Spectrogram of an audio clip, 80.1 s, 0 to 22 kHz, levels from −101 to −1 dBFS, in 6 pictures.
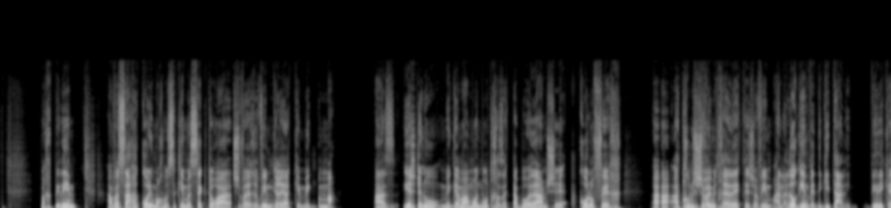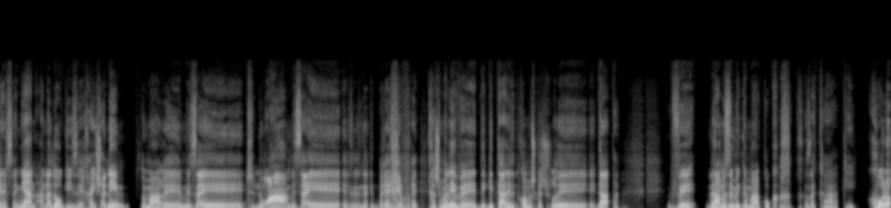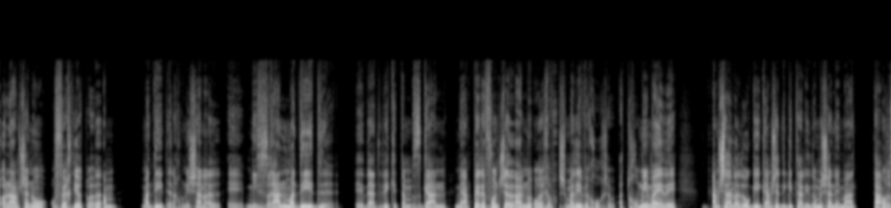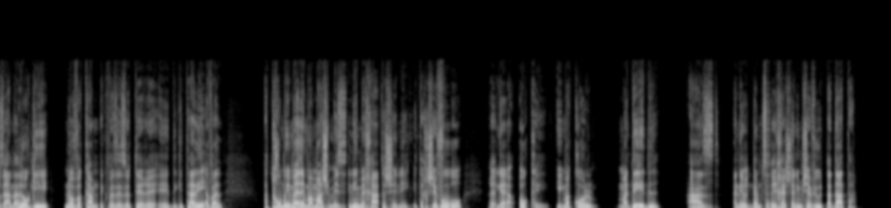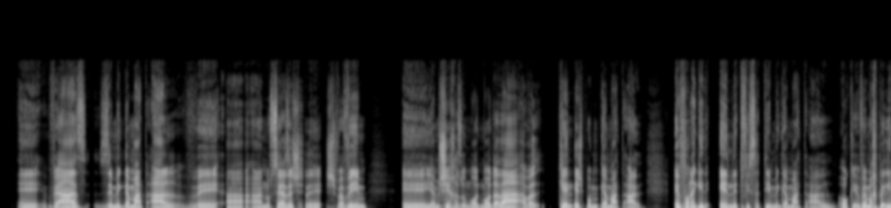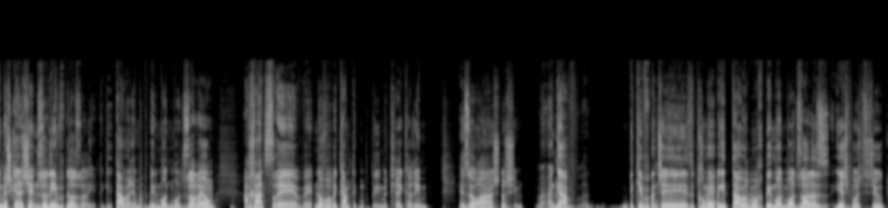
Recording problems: choppy; very; 9% of the speech affected

